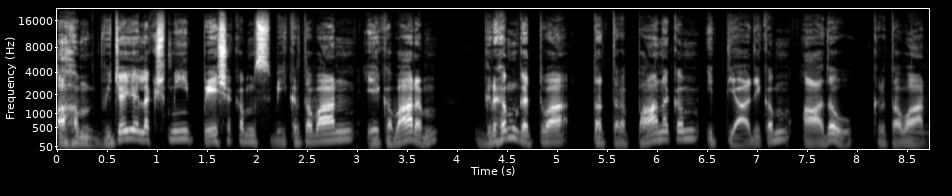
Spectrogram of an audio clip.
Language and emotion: Sanskrit, neutral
